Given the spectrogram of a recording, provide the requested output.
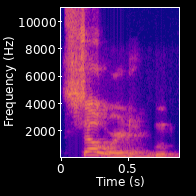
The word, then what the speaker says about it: Soward: said you got it Soward oh not ow in Kentucky I think it's pronounced sour okay all right good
